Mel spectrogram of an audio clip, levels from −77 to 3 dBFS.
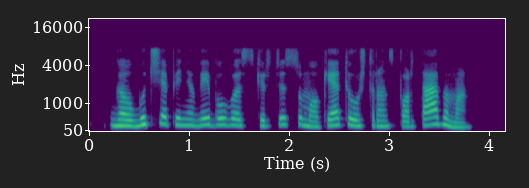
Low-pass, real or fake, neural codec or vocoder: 7.2 kHz; fake; codec, 24 kHz, 0.9 kbps, DualCodec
